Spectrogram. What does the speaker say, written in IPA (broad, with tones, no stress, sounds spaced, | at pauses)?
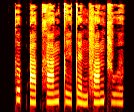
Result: k ə˦˥ p̚ ʔ a˨˩ t̚ x a˨˦ ŋ t̪ e̤˨˩ t̪ ɛ˧˩ ŋ f a˨˦ ŋ t͡ɕ ṳ˨˩ ə̯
